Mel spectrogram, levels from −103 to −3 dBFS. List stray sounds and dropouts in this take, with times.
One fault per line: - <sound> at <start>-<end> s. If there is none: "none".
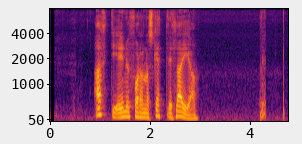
- laugh at 4.2-4.3 s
